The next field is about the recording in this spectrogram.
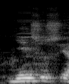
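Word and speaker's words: Ἰησοῦς: 예수스야. 한번 따라해봐. 예수스. 이걸 하면 이에수스야. 원래 예수님은 천천히 발음하면 뭐라고? 예수스야.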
